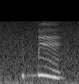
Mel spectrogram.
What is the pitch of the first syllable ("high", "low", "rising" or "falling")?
falling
